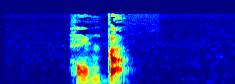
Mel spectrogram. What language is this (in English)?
Min Nan Chinese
